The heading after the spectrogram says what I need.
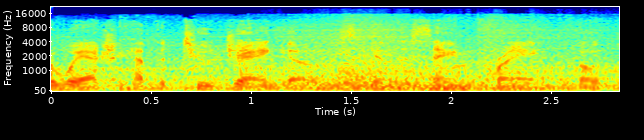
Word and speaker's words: Django: Jamie says Django. Can you spell it? And then he spells the whole thing. And then after he gets through spelling it, I had him say, the D is silent.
